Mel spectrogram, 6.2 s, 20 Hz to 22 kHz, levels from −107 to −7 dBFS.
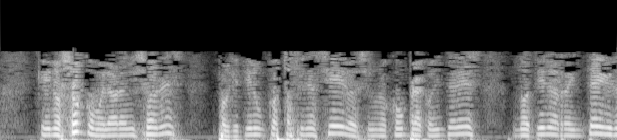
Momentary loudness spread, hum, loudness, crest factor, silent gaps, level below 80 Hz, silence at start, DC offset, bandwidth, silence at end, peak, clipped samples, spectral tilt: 9 LU; none; -19 LUFS; 18 dB; none; -28 dBFS; 0.4 s; under 0.1%; 5 kHz; 0 s; 0 dBFS; under 0.1%; -9.5 dB/octave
